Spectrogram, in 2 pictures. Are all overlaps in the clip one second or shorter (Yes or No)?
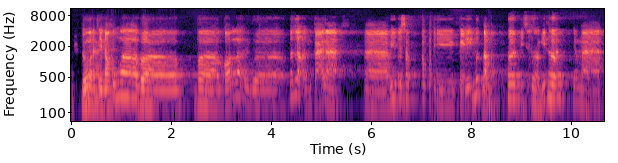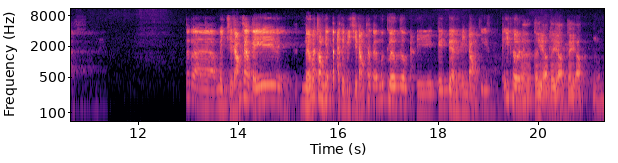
Yes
